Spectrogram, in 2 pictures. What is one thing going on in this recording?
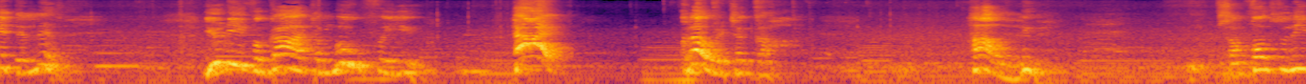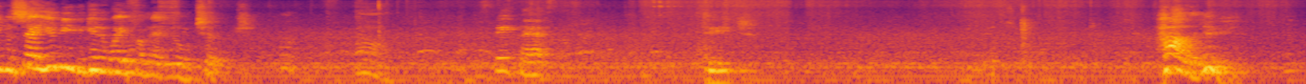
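An elderly woman sings or preaches with feeling into a microphone, heard through loudspeakers in a small room.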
